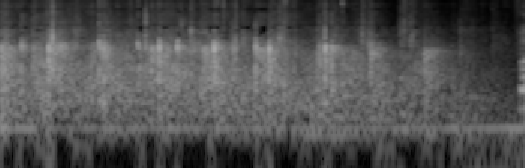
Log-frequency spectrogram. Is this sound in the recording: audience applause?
yes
